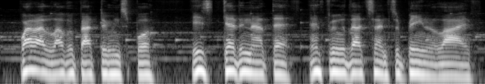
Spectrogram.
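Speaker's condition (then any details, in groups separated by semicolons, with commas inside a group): Traumatic brain injury; severe, skydiving accident; injured 7 years ago, wheelchair user, rows daily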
